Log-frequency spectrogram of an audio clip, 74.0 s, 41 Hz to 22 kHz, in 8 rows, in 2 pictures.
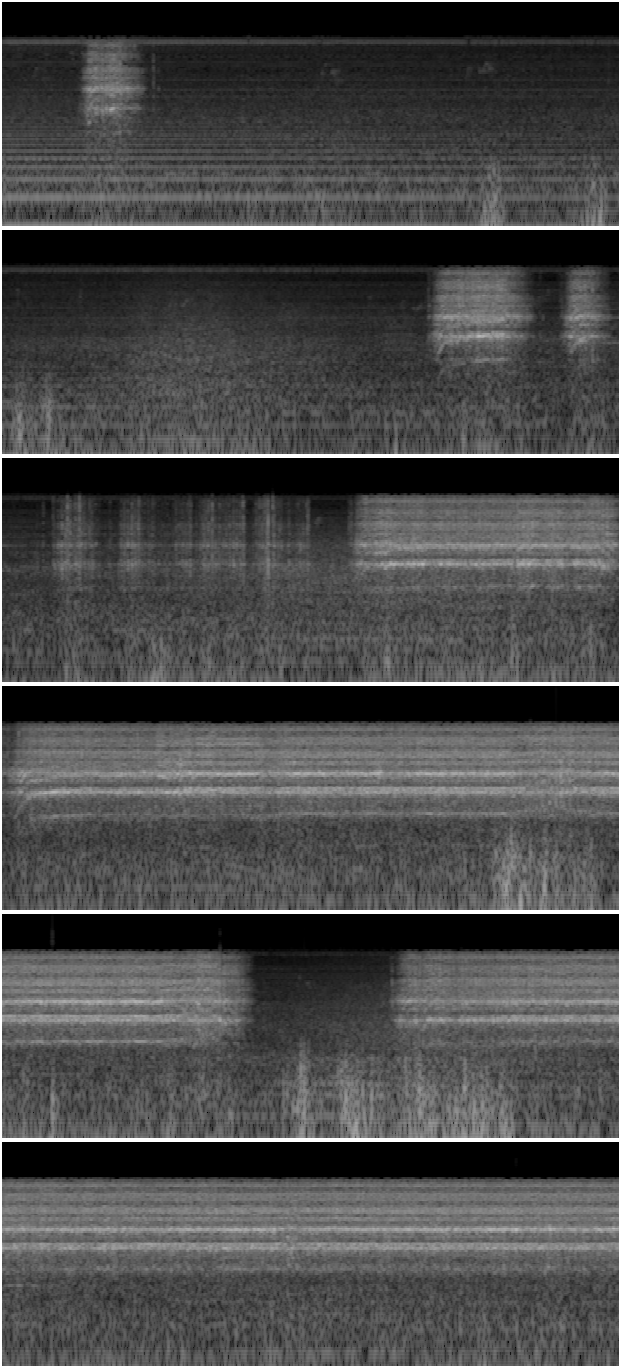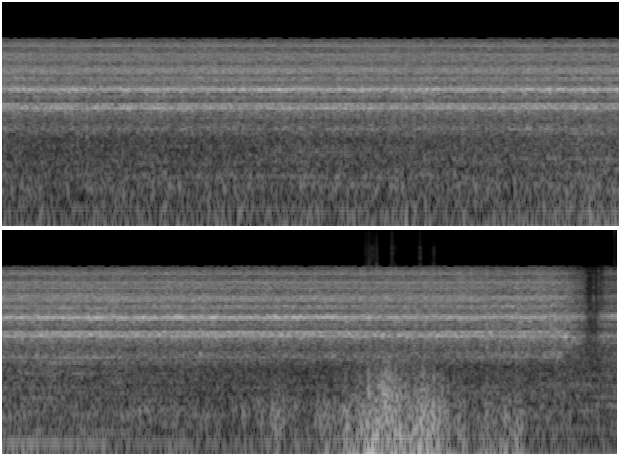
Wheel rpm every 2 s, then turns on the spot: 20, 10, 0, 0, 0, 0, 0, 10, 70, 20, 20, 10, 140, 140, 130, 160, 160, 160, 160, 160, 50, 50, 160, 160, 160, 160, 160, 160, 160, 160, 160, 160, 160, 160, 160, 160, 130.
18-22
